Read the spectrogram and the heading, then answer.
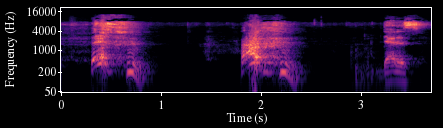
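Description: A loud sneeze erupts in a sharp burst, followed by two more forceful, breathy explosive bursts spaced about a second apart, with short pauses of silence between them; the sneezer says it is from allergies.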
